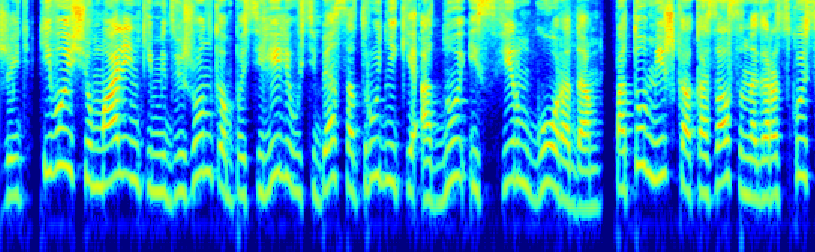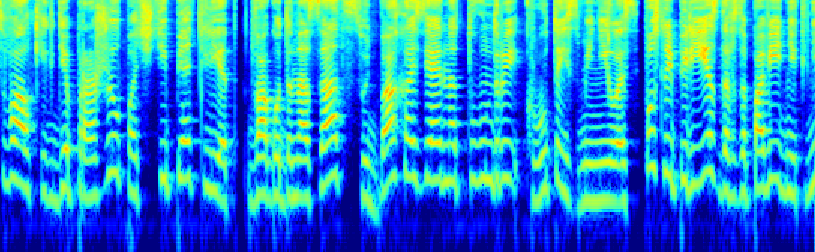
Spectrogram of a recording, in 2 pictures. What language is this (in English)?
Russian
